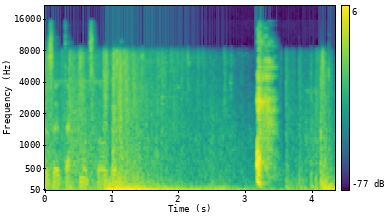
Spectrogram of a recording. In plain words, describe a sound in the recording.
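A loud explosion booms.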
